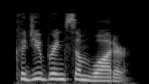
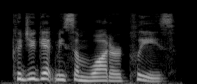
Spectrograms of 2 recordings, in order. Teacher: You may also notice that could you can sound very connected in natural speech. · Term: connected speech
